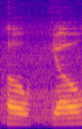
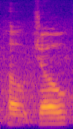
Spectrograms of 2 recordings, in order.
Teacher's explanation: some people say po-yo for chicken, some people say po-jo for chicken, and for some people it's more of a blend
